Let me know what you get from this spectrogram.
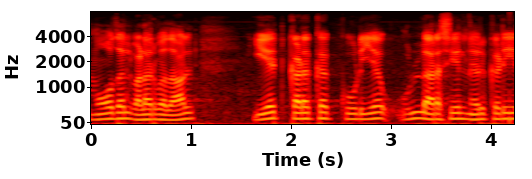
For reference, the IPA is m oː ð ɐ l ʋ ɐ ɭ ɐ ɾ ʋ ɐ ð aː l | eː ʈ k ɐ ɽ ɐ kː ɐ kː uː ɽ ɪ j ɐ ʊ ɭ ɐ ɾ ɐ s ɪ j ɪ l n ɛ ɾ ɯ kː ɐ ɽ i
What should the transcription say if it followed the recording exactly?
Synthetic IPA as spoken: m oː ð ɐ l ʋ ɐ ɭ ɐ ɾ ʋ ɐ ð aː l | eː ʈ k ɐ ɽ ɐ kː ɐ kː uː ɽ ɪ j ɐ ʊ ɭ ɐ ɾ ɐ s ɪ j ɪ l n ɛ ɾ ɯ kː ɐ ɽ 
